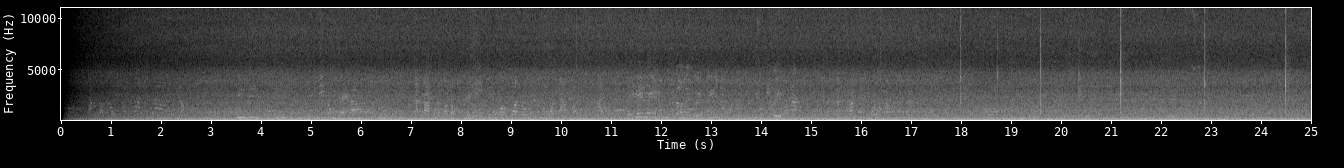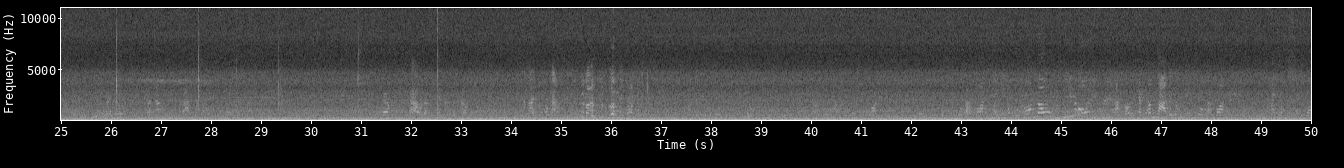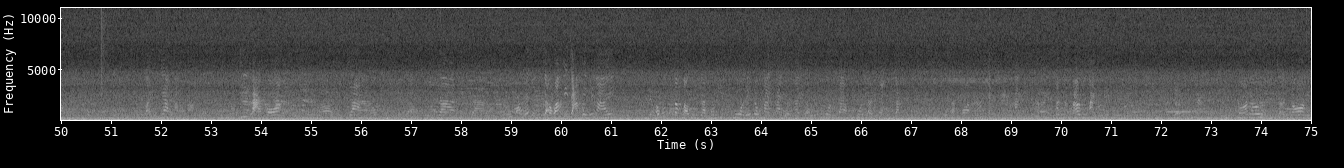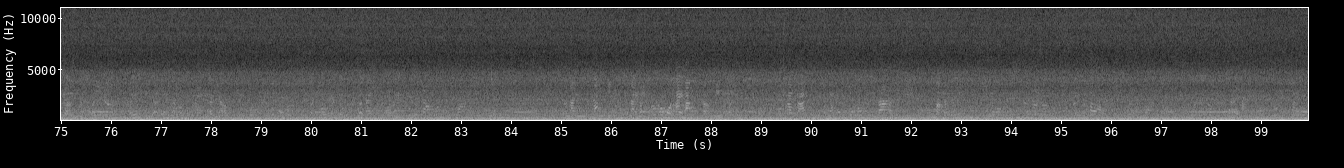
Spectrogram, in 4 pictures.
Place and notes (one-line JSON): {"title": "Taipei Botanical Garden - Chat", "date": "2013-09-13 17:19:00", "description": "Group chat between foreign caregivers, Sony Pcm D50+ Soundman OKM II", "latitude": "25.03", "longitude": "121.51", "altitude": "17", "timezone": "Asia/Taipei"}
